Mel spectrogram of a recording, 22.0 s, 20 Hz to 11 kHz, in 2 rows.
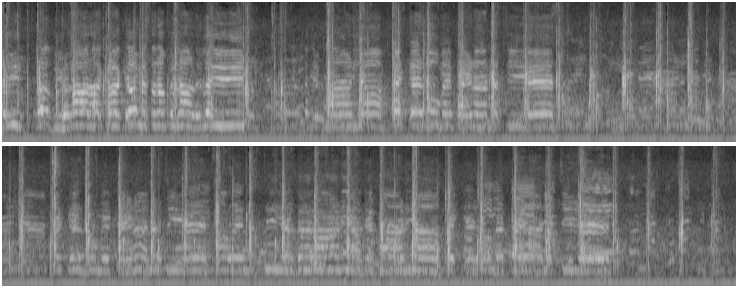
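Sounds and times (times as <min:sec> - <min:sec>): crowd singing and chanting: 0:00.0 - 0:22.0.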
